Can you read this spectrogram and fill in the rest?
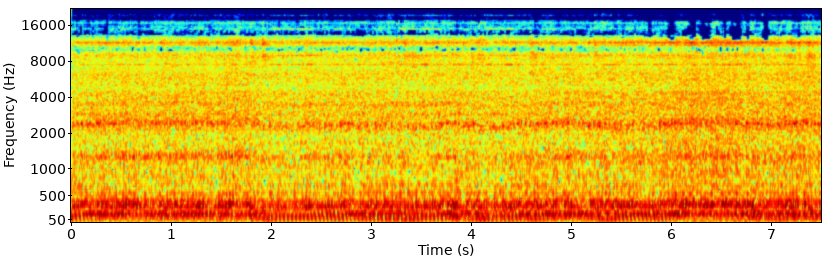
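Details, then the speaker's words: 2004 Yamaha YFZ450 with zero compression on the gauge, started on brake cleaner sprayed into the intake: loud, uneven single-cylinder idle that stumbles and surges, running rough, cause unclear. "oh damn it ran I didn't think it was going to I'm not even going to lie"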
